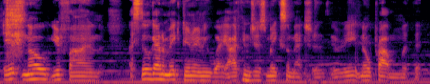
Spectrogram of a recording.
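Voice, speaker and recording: A man's voice: on the low side, steady tone, moderate pace, a little mellow, faint music behind, close to an everyday voice. A man playing a weary, guarded, folksy small-town sheriff in a tabletop roleplay game. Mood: folksy, reassuring. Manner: folksy, colloquial.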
